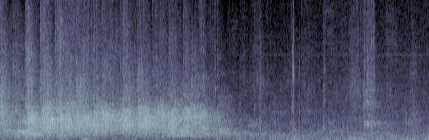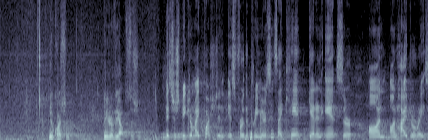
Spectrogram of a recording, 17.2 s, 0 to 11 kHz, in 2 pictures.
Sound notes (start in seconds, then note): 4.1 applause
